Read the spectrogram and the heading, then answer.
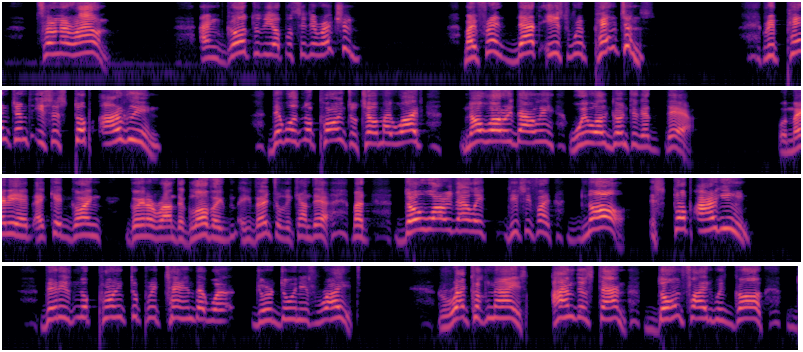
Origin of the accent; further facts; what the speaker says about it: Venezuela; English is a second language; now in Australia; I grew up in Venezuela. We drive like here.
